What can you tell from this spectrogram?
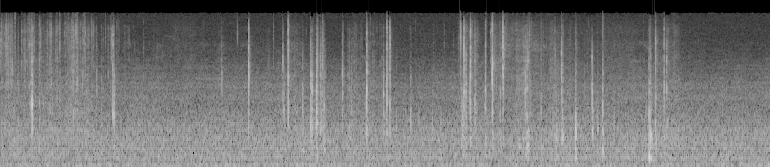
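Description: Clear plastic clamshell packaging being handled: scattered sharp clicks and crinkles, bunched in a few short flurries.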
